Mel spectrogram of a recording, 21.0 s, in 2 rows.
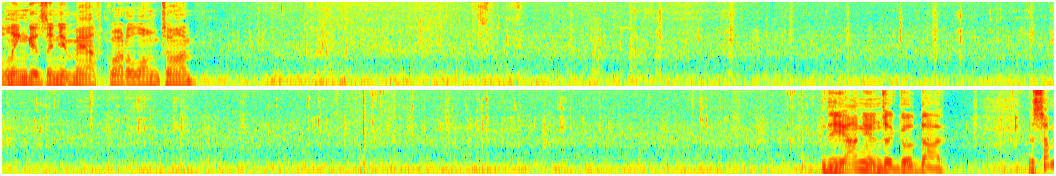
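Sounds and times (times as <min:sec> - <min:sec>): low steady hum: 0:00.0 - 0:21.0
person chewing food: 0:02.0 - 0:03.5, 0:04.7 - 0:18.8, 0:20.2 - 0:20.8.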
